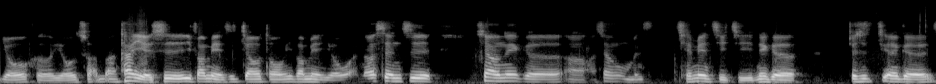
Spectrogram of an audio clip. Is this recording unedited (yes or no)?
yes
